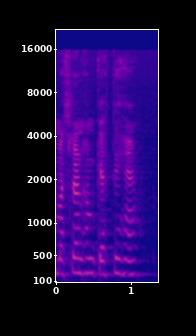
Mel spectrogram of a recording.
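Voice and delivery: normal talking voice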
